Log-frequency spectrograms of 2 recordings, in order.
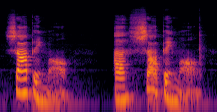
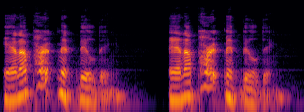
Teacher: when we use an and then we go to the next word we actually link the sounds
